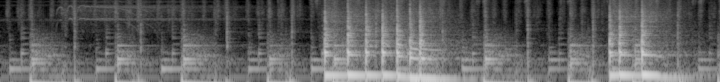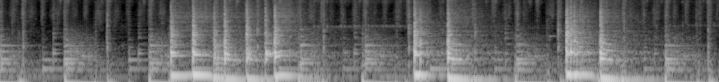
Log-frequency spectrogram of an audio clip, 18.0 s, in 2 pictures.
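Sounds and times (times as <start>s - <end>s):
seven drums playing in seven four time: 0.4s - 17.9s.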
